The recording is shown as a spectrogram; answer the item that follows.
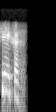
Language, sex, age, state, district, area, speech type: Maithili, female, 30-45, Bihar, Muzaffarpur, rural, conversation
